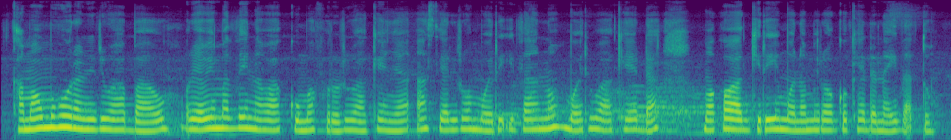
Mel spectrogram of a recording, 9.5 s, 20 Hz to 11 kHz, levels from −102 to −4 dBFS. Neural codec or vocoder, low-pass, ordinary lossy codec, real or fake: none; none; none; real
